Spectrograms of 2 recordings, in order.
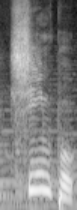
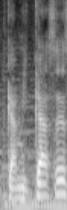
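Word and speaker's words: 神風: Y precisamente por eso Inoguchi utilizó la pronunciación shimpu, que sería algo así como los vientos divinos, es decir, el grupo de viento divino. De otra manera, si le ponían camicase, sonaría algo así como los milagritos.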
